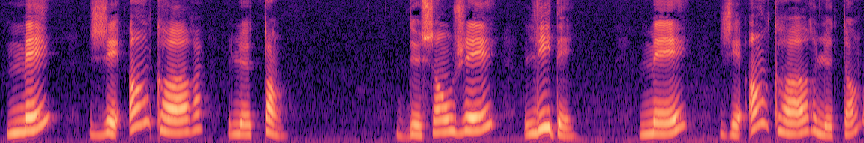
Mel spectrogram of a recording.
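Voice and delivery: slow, measured phrases, pauses between; poem recitation. Shown as a demonstration. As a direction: draw out each word for pupils. Recites the last lines. (إلقاء بطيء ومتأني ديال الشعر)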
